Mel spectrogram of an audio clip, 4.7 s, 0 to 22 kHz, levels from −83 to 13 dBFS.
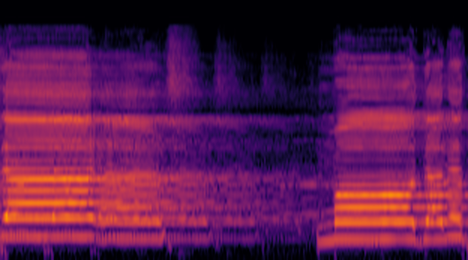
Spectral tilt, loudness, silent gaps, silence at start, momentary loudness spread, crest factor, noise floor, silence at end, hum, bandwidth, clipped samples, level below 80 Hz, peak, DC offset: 0.5 dB/octave; -20 LUFS; none; 0 s; 17 LU; 16 dB; -49 dBFS; 0 s; none; 15.5 kHz; under 0.1%; -82 dBFS; -6 dBFS; under 0.1%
